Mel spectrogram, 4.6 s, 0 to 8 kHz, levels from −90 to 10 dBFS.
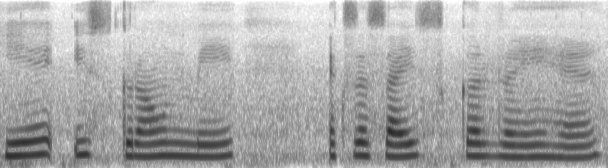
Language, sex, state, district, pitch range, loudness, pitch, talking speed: Hindi, female, Uttar Pradesh, Shamli, 210-230 Hz, -17 LUFS, 225 Hz, 105 wpm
